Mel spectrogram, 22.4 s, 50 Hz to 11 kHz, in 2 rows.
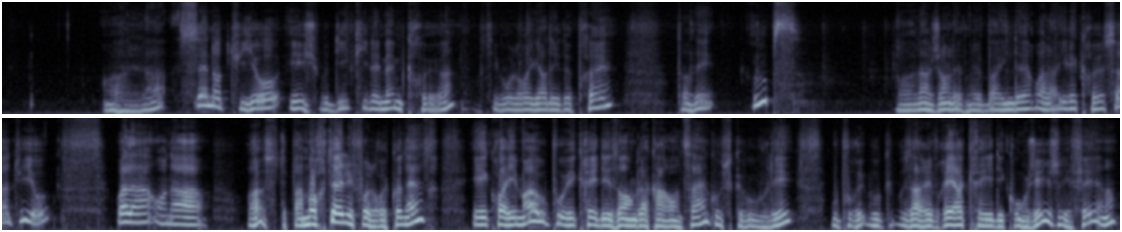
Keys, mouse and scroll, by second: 0.8 click, 1.8 click, 3.6 click, 4.1-5.7 drag, 7.8 click, 8.4 click, 9.8 click, 9.8 space, 11.7 scroll down 1, 12.2-22.3 drag.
